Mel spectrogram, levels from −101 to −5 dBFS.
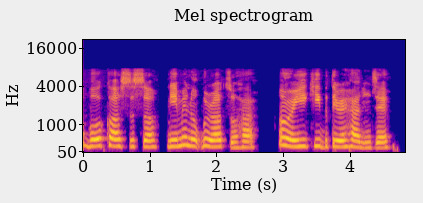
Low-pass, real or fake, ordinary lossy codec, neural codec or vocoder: none; real; none; none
